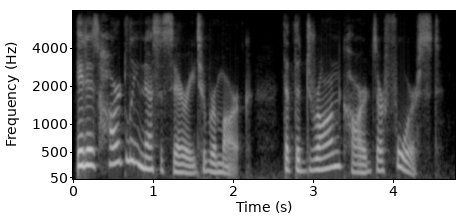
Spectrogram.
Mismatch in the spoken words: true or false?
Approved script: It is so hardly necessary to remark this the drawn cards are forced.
true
